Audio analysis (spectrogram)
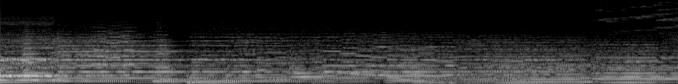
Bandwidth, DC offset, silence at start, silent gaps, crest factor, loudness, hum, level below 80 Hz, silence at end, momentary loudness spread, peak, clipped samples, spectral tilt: over 20 kHz; under 0.1%; 0 s; none; 20 dB; -29 LUFS; none; -50 dBFS; 0 s; 10 LU; -8 dBFS; under 0.1%; -6.5 dB/octave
